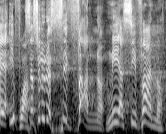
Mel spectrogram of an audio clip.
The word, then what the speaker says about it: Sivan: C'est celui de Sivan. Ni ya Sivan. Qui ça s'écrit S. Bakesonga S. I I V V A A N N.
